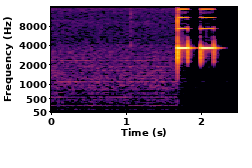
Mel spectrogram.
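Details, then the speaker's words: Urban UR6 alarm disc lock fitted to a Victory Empulse TT motorcycle: after pressing the arm button and waiting 10 seconds, two short, sharp high beeps confirm the alarm has armed. "and then if you want to arm it press this button and then after 10 seconds it's gonna arm so wait 10 seconds"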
